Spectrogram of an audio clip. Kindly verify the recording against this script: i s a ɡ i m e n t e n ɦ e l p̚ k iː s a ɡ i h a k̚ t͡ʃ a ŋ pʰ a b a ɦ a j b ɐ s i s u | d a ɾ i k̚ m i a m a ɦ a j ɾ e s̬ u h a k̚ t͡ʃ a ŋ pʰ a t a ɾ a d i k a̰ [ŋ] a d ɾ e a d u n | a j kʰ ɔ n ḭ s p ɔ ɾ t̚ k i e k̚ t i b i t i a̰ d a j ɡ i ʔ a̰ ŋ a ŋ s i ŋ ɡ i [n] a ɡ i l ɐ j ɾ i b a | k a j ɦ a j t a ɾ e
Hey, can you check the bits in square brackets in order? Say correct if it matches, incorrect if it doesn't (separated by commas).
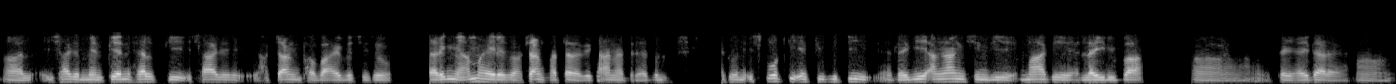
incorrect, incorrect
